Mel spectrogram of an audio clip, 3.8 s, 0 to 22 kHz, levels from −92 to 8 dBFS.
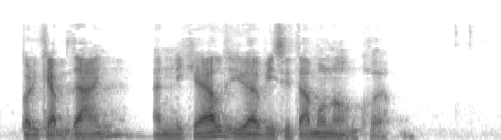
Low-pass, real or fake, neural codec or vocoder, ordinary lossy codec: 10.8 kHz; fake; codec, 24 kHz, 0.9 kbps, WavTokenizer, medium speech release version 2; MP3, 48 kbps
